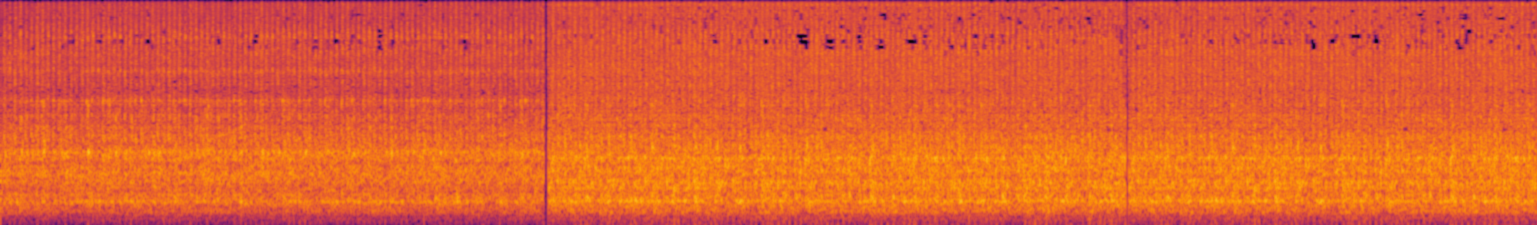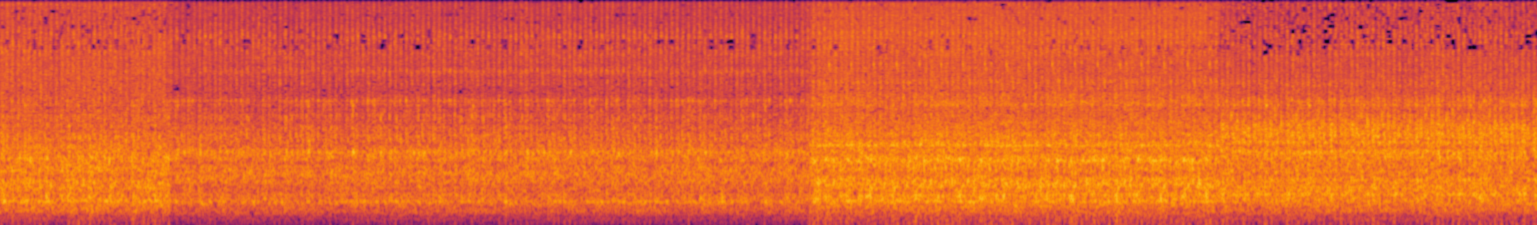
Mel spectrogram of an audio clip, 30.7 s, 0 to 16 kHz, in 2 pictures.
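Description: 1904 Panhard et Levassor's 3800cc four-cylinder engine running steadily at a standstill, heard close up in the engine bay. Its loudness steps up and down a few times.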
